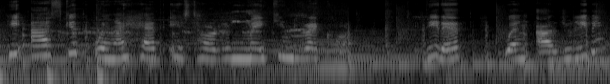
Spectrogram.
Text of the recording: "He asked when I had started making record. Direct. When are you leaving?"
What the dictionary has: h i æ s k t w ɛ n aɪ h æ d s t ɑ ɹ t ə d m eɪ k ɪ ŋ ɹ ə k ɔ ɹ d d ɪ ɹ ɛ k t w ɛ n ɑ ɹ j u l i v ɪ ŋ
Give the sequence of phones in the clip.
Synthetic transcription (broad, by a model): h i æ s k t w ɛ n aɪ h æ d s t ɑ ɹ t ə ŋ m eɪ k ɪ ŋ ɹ ə k ɔ ɹ d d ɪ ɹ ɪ t w ɛ n ɑ ɹ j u l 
